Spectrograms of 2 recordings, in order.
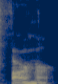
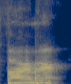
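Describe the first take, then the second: First: Said in the usual way. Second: FAR-MER, both syllables loud and high; "Farmer" called loudly, syllable by syllable; pounded syllables. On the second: Shown as a demonstration. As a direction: pound out "Farmer" in two forceful beats. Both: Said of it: "Pound out its syllables".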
